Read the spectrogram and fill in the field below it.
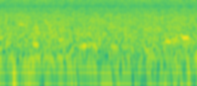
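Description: Waterfall in the Canadian Rockies, heard as a steady, loud broadband roar of falling water that fills the whole clip without letup, cutting off abruptly at the end.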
